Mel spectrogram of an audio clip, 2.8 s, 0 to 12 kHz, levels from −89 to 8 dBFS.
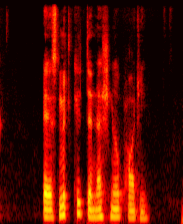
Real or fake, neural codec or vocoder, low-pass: fake; codec, 24 kHz, 1 kbps, SNAC; 10.8 kHz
